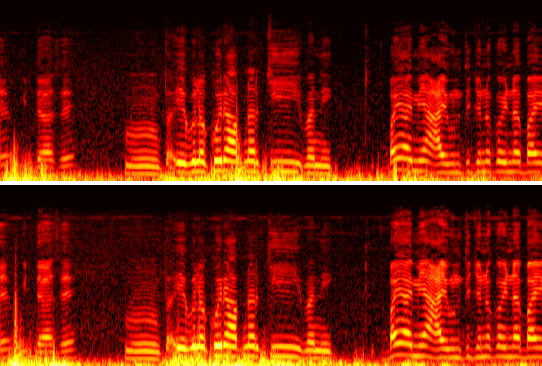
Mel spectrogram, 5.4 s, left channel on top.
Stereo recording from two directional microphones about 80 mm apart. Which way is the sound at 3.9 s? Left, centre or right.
Left.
